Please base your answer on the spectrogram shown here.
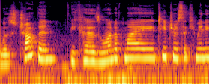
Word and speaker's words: Chopin: I thought her name was Chopin because one of my teachers at community college told me it was not pronounced like the composer unless I completely misheard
